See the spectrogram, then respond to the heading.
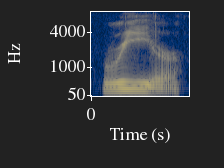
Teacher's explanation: Your tongue is staying in the E, very high position. Rear. It goes back for the R, up for the E, back for the R.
